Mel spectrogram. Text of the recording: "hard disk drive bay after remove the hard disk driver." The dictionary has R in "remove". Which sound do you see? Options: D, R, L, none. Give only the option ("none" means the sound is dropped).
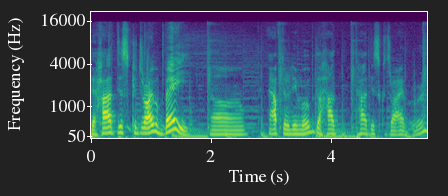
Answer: L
